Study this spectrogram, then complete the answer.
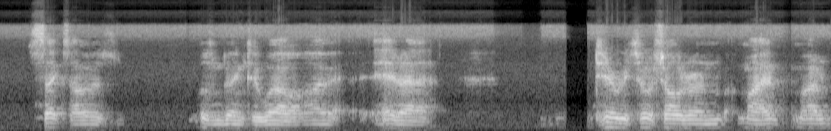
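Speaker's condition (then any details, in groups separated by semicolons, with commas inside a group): Parkinson's; young onset, diagnosed in 40s, DBS implant; DBS three years, very mild tremor; smaller voice, worst symptom since DBS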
